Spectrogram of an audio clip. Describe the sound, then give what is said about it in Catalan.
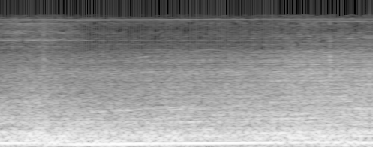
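An electric car gives off a loud, steady low whirring rumble that holds constant throughout, with no distinct changes or separate events. “És el so del teu nou cotxe elèctric.”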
